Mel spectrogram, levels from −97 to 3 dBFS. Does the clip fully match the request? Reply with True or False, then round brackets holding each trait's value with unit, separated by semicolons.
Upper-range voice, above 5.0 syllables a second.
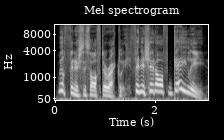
False (215 Hz; 4.9 syllables/s)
